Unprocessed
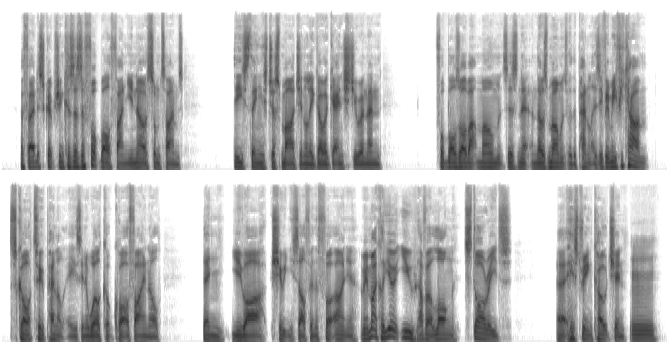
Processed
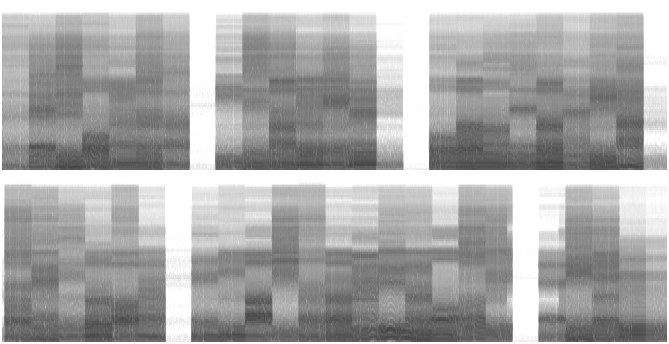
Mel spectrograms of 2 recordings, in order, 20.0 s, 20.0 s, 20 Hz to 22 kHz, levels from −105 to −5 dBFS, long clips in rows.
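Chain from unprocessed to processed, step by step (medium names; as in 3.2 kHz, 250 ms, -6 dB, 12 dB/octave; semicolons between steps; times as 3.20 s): spectrogram pixelated in time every 400 ms; 17.54–18.32 s: static phaser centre 2.5 kHz, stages 4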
